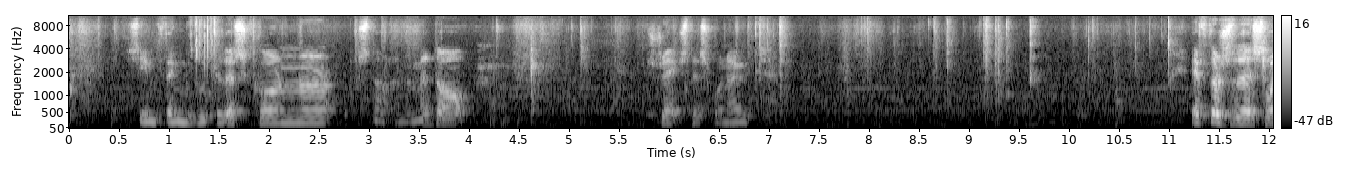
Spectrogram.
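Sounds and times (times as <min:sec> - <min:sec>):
plastic film crackling: 0:01.2 - 0:02.0, 0:06.0 - 0:11.2.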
